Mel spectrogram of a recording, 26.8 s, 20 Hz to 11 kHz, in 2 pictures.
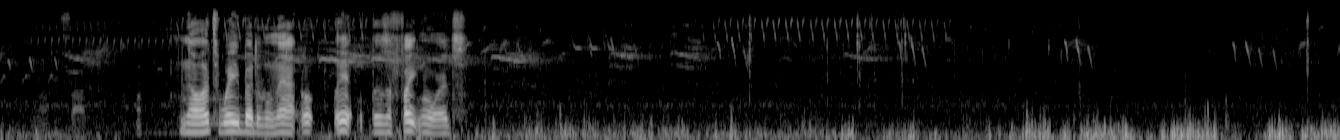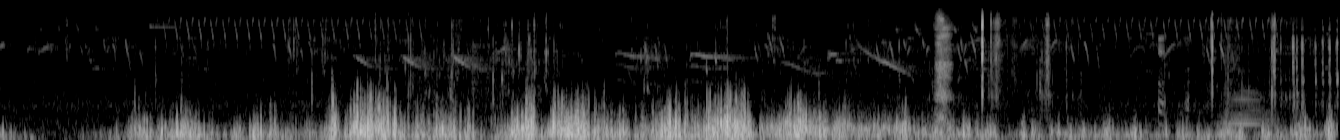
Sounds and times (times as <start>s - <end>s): Animal: 25.0s - 26.7s.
